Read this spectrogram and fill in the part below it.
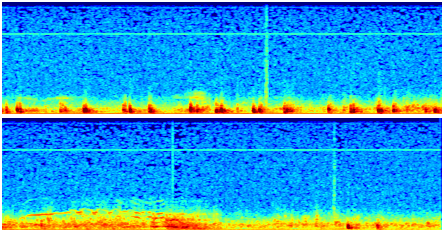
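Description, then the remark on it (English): Hooves clop in a steady rhythm for a few seconds as a man leads his white horse to a spring in the hills of southwestern Texas, then a horse gives a rising, quavering whinny before the clopping resumes more faintly against a low background hum. “A heavy-set, scar-faced bank robber and murderer named Buck Banner dismounted and led his white horse to a nearby spring.”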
